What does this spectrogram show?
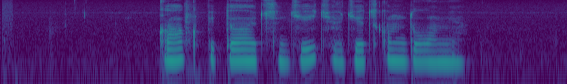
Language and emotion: Russian, sad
